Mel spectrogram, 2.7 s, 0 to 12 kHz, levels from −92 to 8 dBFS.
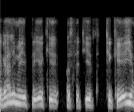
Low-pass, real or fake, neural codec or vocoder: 7.2 kHz; real; none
